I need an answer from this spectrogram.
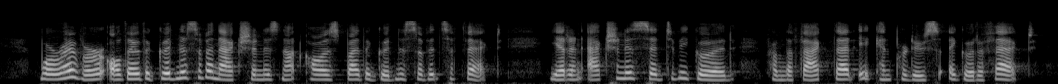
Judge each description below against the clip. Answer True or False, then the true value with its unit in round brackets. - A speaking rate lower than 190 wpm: False (195 wpm)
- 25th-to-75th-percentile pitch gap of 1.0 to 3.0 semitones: True (2.5 semitones)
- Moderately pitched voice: False (230 Hz)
